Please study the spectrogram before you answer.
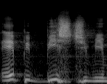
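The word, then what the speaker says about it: ἐφίστημι: Ela é epibístime, mais ou menos assim a pronúncia.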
